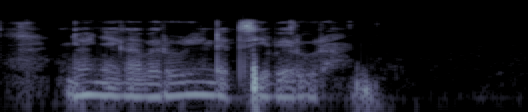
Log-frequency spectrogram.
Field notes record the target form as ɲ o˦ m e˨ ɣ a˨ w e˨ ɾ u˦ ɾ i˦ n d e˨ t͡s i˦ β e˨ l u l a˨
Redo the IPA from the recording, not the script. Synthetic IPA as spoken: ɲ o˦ ɲ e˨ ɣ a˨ β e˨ ɾ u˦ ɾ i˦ n d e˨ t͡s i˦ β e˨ ɾ u ɾ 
